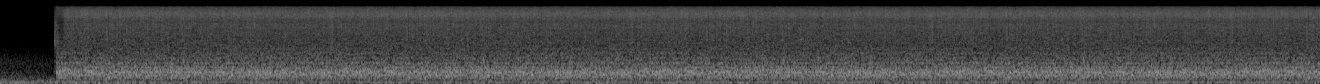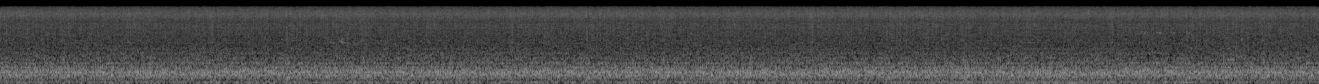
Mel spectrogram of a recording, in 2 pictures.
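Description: A pressure washer sprays water in a steady, loud hiss.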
